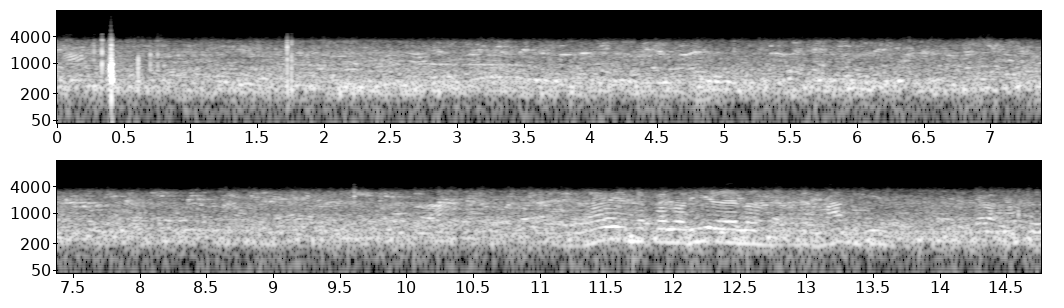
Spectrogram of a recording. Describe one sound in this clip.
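A large outdoor crowd of men and women murmurs and chatters steadily.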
